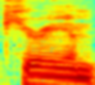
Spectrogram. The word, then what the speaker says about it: curium: Property of curium, but not Oh. Oh, it's a hard C. It's not a property of the substance. It's the word itself. Curium has a hard C and serium does not.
